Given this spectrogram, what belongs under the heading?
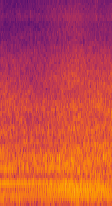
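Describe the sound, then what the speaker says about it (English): A steady electric radiator fan hums on a turbocharged fourth-generation Camaro with the engine off, a constant whirring drone with faint tonal lines, fairly quiet and unbroken throughout. "you can hear the fan actually running right now"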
